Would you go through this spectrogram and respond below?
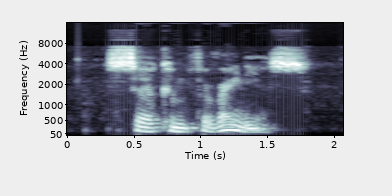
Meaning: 1. Wandering from place to place or market to market 2. Indirect, roundabout, or unnecessarily complex
- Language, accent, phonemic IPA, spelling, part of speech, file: English, Southern England, /sɜːkəmfəˈɹeɪnɪəs/, circumforaneous, adjective, LL-Q1860 (eng)-circumforaneous.wav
